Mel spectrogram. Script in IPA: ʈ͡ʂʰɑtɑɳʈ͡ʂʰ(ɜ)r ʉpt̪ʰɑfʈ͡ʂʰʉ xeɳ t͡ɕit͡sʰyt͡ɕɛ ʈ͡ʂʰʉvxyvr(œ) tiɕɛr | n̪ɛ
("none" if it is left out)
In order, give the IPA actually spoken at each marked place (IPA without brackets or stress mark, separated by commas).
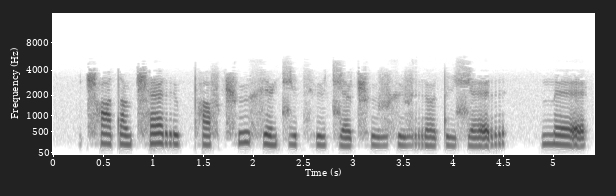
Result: æ, œ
